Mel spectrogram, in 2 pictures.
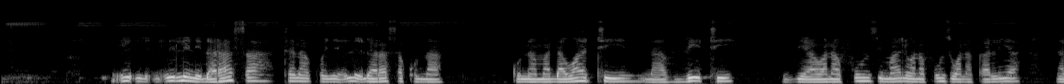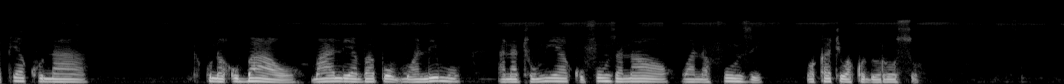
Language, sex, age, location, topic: Swahili, male, 18-24, Kisumu, education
